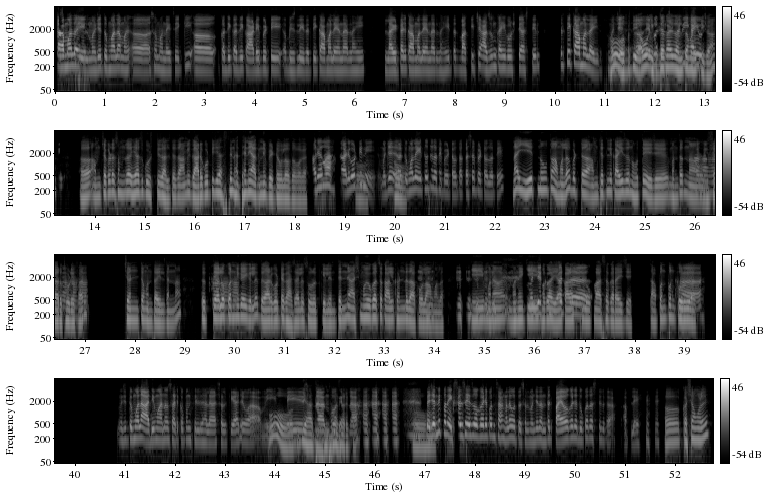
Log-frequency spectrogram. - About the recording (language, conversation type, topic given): Marathi, podcast, साहसी छंद—उदा. ट्रेकिंग—तुम्हाला का आकर्षित करतात?
- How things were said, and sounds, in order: laughing while speaking: "असते ना"; laugh; laughing while speaking: "आदीमानवासारखा"; laugh; chuckle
